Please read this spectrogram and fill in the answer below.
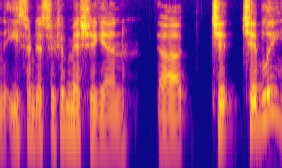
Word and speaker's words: Chebli: So this case with the N400 in the Eastern District of Michigan, Chebli, is that how it's pronounced? Chebli. Chebli. Okay.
